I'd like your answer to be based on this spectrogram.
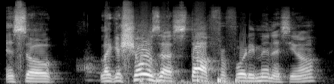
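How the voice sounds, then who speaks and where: A man's voice: a little high, normal speed. A man in a casual chat, recounting a hike in slangy, filler-heavy speech. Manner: slangy, filler-heavy, says "bro" and "you know". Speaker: hiker recounting a climb.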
